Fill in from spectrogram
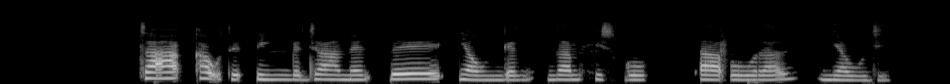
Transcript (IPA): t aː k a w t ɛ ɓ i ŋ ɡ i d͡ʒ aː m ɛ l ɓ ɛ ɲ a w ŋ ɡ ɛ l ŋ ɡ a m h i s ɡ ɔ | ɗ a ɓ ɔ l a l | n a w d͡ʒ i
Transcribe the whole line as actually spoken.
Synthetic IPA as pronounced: t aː k a w t ɛ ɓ i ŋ ɡ a d͡ʒ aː m ɛ l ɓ ɛ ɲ a w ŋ ɡ ɛ l ŋ ɡ a m h i s ɡ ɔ | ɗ a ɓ ɔ ɾ a l | ɲ a w d͡ʒ i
